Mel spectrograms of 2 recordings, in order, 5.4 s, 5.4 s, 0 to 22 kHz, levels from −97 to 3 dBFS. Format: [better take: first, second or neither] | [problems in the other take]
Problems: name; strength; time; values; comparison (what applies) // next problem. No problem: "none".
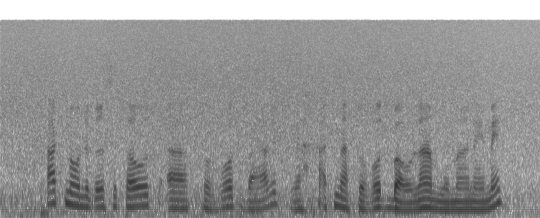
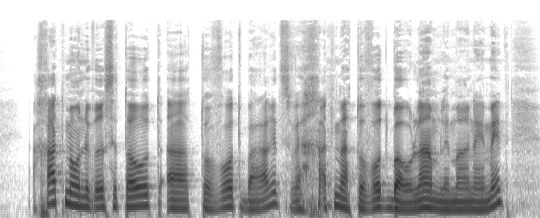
second | hiss; loud; throughout; 3 dB below the speech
